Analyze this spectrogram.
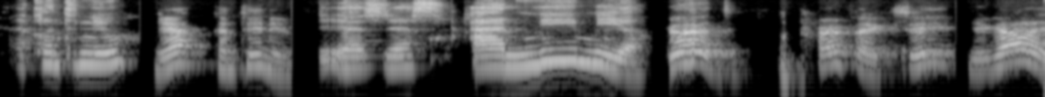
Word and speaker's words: anemia: one first anemia good anemia and then the the the emphasis on the on the third syllable so yeah there's no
